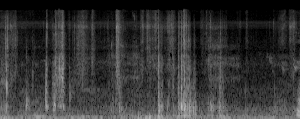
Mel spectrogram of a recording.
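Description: Plastic car cover panel being handled and fitted back in place, giving scattered knocks and clicks over a low background rumble.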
